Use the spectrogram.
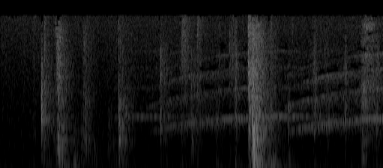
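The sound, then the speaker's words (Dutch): A police siren wails, its gliding tone rising and falling steadily, while several heavy thumps and knocks sound, one especially loud near the middle. “Mensen, daar heb je zoiets als een politie.”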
